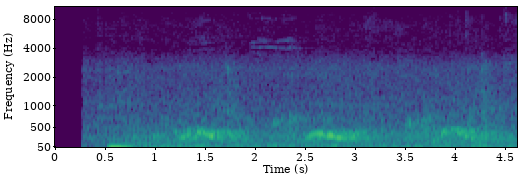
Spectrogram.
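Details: Magpie pigeon giving low cooing calls, three soft hoarse phrases spaced about every one and a half seconds, with a steady low hum in the background.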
